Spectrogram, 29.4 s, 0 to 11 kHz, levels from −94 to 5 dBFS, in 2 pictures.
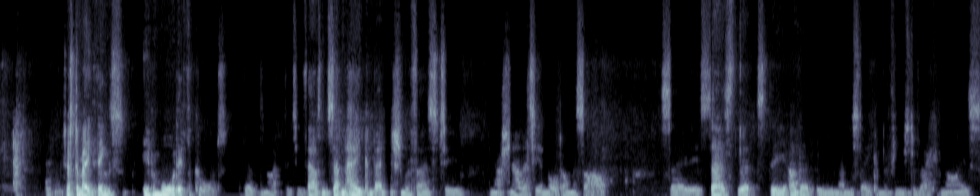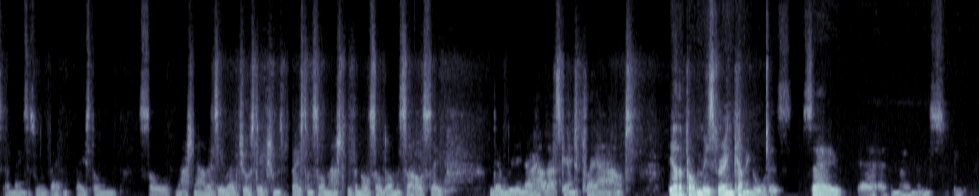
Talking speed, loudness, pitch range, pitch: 160 wpm, -24 LUFS, 100-125 Hz, 115 Hz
